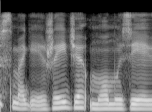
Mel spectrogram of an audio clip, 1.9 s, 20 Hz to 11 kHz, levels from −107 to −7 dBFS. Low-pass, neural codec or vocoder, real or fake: 7.2 kHz; none; real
